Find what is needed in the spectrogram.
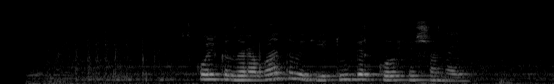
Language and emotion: Russian, neutral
